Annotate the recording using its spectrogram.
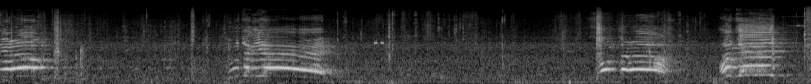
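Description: A man shouts long drawn-out commands outdoors.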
